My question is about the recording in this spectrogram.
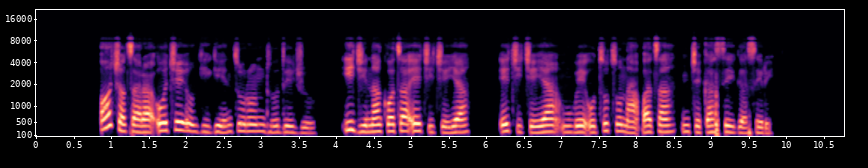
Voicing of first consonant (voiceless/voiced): voiceless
